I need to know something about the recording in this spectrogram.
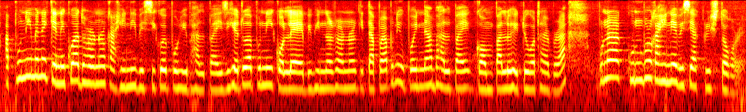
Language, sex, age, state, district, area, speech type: Assamese, female, 18-30, Assam, Nalbari, rural, spontaneous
